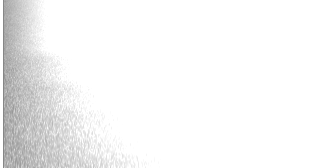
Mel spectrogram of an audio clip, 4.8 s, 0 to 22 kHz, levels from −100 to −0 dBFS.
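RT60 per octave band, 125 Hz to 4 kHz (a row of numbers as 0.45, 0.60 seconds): 3.6, 3.4, 3.0, 2.7, 2.1, 1.6 seconds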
